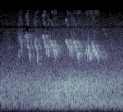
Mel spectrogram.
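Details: English Robin (Erithacus rubecula) singing: a quick run of thin, high, sliding notes and tinkling trills, delivered in rapid bursts over a soft background hiss.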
